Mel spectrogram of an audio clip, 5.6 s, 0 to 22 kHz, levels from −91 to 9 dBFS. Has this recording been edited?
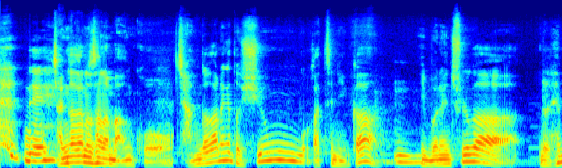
yes; 1 cut; at 1.7 s

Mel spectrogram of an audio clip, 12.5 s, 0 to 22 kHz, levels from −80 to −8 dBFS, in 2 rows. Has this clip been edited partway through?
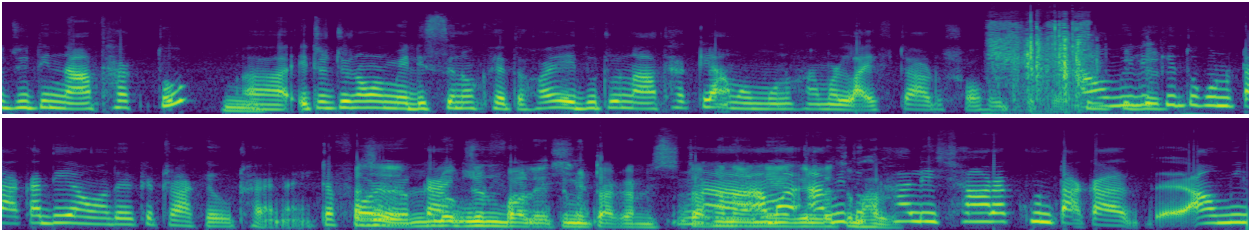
yes; 1 cut; at 5.4 s

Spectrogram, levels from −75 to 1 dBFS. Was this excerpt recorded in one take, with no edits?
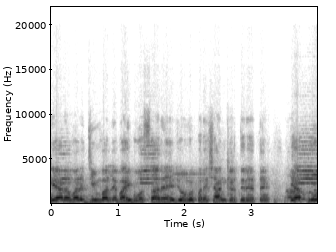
yes; 0 cuts

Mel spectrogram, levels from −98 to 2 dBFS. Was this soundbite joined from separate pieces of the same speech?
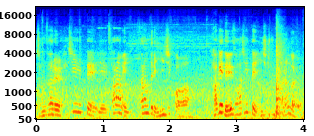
no; 0 cuts

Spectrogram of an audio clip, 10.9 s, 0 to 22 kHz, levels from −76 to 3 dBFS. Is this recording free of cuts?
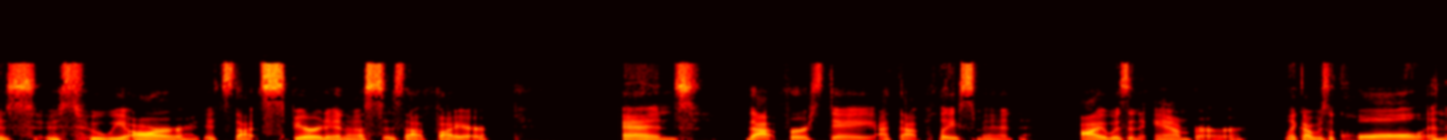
yes; 0 cuts

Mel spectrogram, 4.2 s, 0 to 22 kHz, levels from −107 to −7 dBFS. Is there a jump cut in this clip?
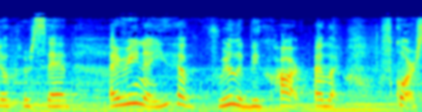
yes; 1 cut; at 1.1 s

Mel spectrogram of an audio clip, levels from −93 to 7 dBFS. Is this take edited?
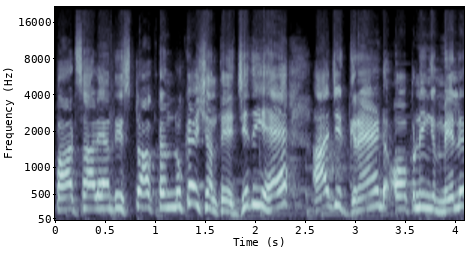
no; 0 cuts

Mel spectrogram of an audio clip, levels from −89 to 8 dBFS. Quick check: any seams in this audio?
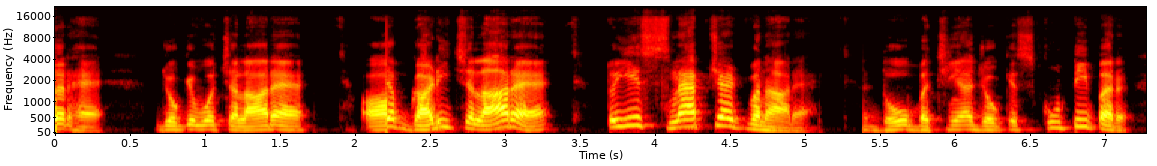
yes; 2 cuts; at 2.2 s, 5.5 s

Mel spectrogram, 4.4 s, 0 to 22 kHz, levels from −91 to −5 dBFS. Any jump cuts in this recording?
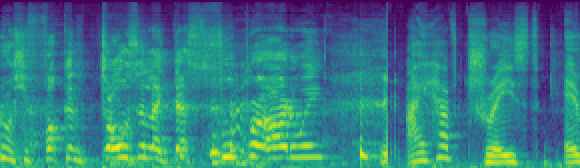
yes; 1 cut; at 2.8 s

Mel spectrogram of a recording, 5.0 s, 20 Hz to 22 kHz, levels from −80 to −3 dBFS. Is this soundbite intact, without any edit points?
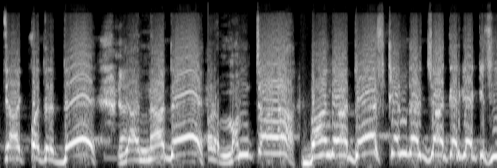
no; 2 cuts; at 2.1 s, 3.0 s

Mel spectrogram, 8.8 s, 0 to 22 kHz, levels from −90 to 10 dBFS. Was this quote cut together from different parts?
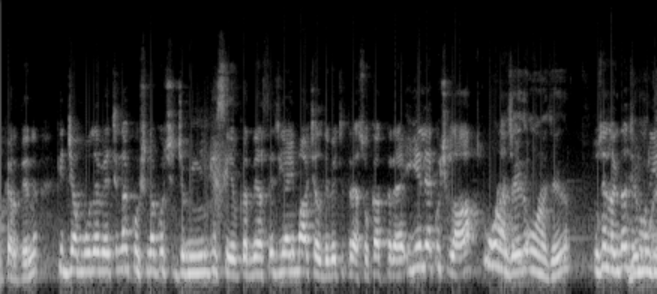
no; 0 cuts

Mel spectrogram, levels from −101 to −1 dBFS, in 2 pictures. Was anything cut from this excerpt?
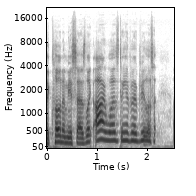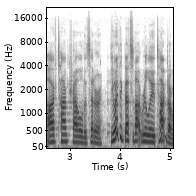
yes; 1 cut; at 3.7 s

